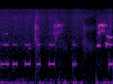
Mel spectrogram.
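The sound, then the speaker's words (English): Rapid electronic beeping from a radiation exposure meter, short high-pitched tones repeating about every quarter second over a steady low hum, with crackly noise bursts in between. “And if I approach it really close, then it's beeping much, much faster and it's much more noisy.”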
